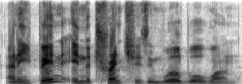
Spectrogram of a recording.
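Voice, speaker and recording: A man's voice: medium pitch, big pitch swings, normal speed, a bit bright. A man preaching an evangelistic sermon, earnest and urgent, with rhetorical questions and repeated phrases. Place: large church or hall, preaching live. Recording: echoey hall with long reverb.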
